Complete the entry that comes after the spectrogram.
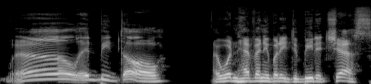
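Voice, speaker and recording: A man playing a calm, plain-spoken surveyor in a radio drama, narrating and talking through a lonely Arctic winter. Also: a little high, normal speed, creaky, dry recording, clean studio sound. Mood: matter-of-fact.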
